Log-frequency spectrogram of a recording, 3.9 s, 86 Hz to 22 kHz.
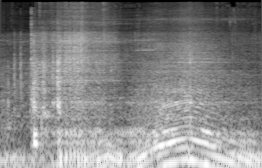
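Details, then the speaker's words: Bajaj BS6 cranks, catches and rumbles unevenly with surging revs, won't hold idle and shuts off; caused by a stepper motor wiring problem; stalling at idle. "ಸಿದ್ದೊಂದು ಗಾಡಿ ಏನು ಅಂದರೆ ತೊಂದರೆ, ಐಡ್ಲಿಂಗು ನಿಲ್ಲಲ್ಲ, of ಆಗುತ್ತೆ ಗಾಡಿ."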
